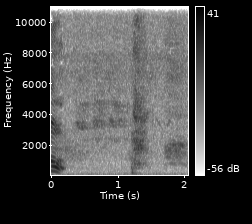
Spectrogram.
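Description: A crow cawing faintly near the end, a single short raspy call, after a man's voice trails off.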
